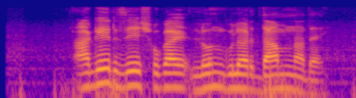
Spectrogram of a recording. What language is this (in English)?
Bangla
